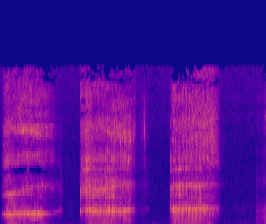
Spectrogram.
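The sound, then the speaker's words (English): A voice imitates a jaguar's growl: three harsh, rasping pulses in a steady rhythm with short pauses between them, loud, with no other talk. “They have a curious growl that's sort of like a...”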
